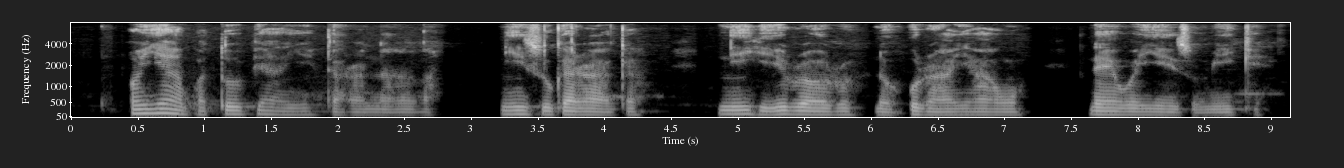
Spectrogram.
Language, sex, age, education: Igbo, male, 15-29, tertiary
